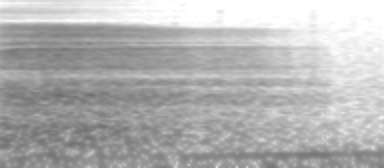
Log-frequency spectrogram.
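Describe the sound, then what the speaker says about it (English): A long, deep inhale from a person exercising outdoors in a cloud forest, a steady breathy rush lasting over a second before tapering off, close and moderately loud over a low background hum. "One more, inhale."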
